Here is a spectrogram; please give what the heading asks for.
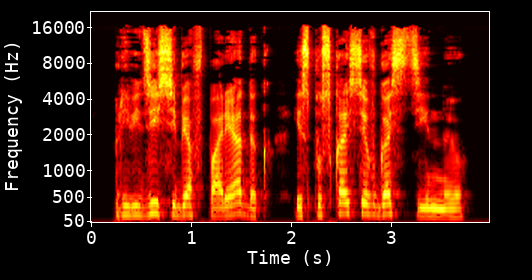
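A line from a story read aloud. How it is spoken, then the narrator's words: Through clenched teeth. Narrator (Russian): сквозь зубы бросил он Вите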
